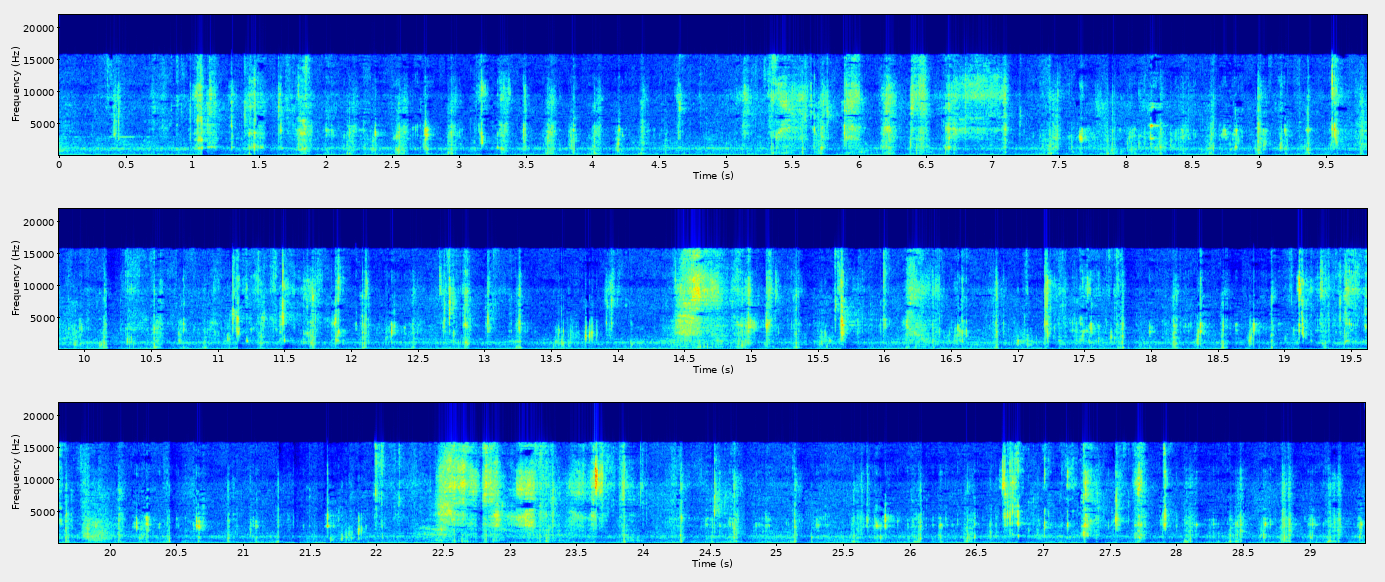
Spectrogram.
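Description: Close-miked biting and chewing of shrimp in a crumbly chili coating: a continuous run of small crunches and crackles.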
